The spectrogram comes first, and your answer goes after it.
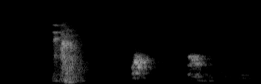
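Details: Cavalier King Charles Spaniel puppies playing in an indoor home puppy pen: three short yips about 0.7 seconds apart, the first sharp and harsh, the next two lower and softer, in a quiet room.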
